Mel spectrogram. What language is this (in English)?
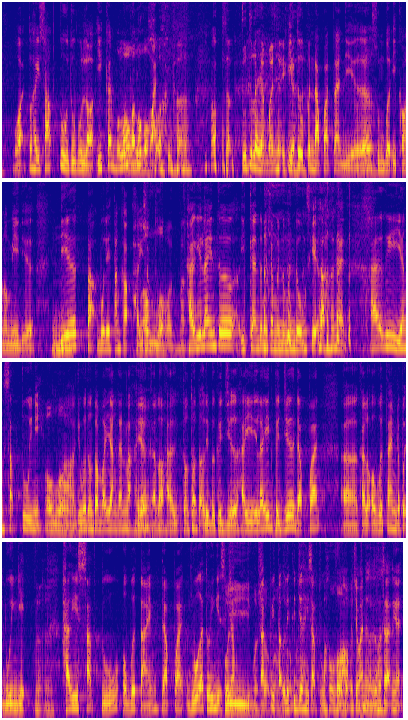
Malay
